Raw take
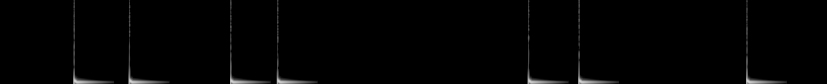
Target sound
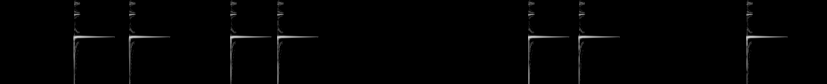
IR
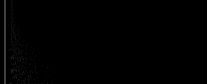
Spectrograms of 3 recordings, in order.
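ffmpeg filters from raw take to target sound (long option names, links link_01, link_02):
-filter_complex "[0:a]lowpass=frequency=3100:width_type=q:width=0.5098,lowpass=frequency=3100:width_type=q:width=0.6013,lowpass=frequency=3100:width_type=q:width=0.9,lowpass=frequency=3100:width_type=q:width=2.563,afreqshift=-3700,acrossover=split=750|2700[link_01][link_02][link_03];[link_01]dynaudnorm=framelen=210:gausssize=17:maxgain=8dB[link_04];[link_04][link_02][link_03]amix=inputs=3:normalize=0,asoftclip=type=hard:threshold=-16dB,volume=9dB"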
